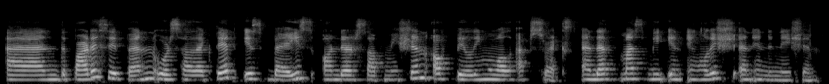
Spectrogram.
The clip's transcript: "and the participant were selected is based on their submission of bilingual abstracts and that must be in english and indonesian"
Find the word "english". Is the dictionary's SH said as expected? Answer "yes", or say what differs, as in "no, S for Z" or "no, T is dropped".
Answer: yes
